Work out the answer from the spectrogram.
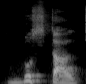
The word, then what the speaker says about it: Gestalt: this is actually a german word that is pronounced as gustald okay not just alt what is this german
